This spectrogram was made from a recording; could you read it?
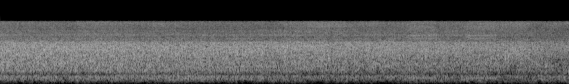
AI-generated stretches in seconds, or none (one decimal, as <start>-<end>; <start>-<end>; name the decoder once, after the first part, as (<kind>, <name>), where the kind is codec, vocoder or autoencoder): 0.0-2.6 (vocoder, BigVGAN v2); 4.9-5.7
